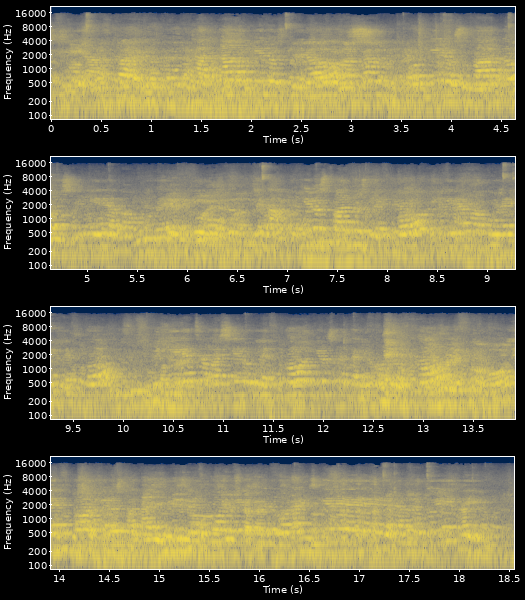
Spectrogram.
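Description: An elderly man speaks steadily into a microphone in an echoing room.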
